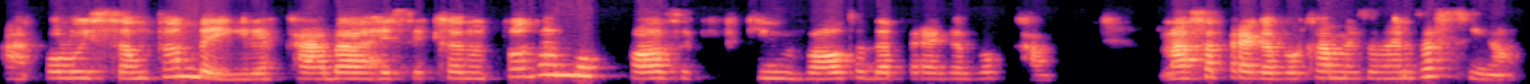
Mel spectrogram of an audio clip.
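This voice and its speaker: A woman's voice: a little high, brisk. Woman speech therapist on a video call, explanatory and chatty, slightly muffled lo-fi sound. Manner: explanatory, uses frequent "tá bom?" check-ins. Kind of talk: informal health talk.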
